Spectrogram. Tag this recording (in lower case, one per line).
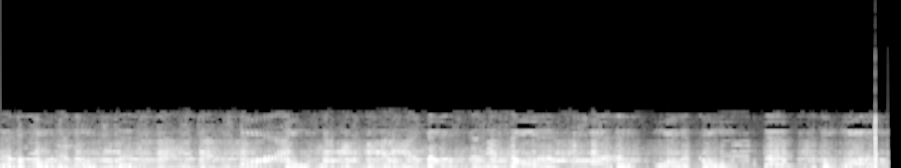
synthetic singing
music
